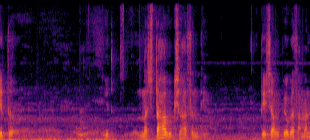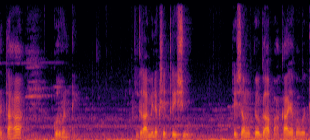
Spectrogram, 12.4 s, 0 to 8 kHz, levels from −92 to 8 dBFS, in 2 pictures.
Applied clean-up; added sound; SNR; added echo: none; Accelerating, revving, vroom; 9 dB; none.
